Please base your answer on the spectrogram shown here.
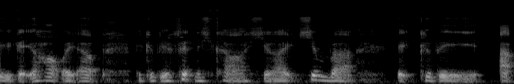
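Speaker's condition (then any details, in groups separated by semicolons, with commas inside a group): Cerebral palsy; affects one foot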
